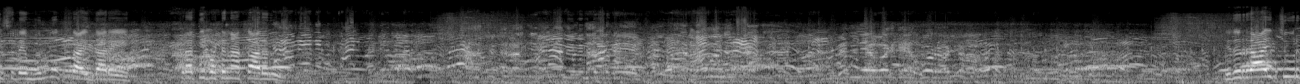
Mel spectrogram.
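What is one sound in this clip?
A crowd of men shouts and yells excitedly outdoors.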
